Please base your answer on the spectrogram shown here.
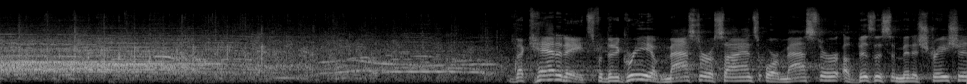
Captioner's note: cheers & applause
